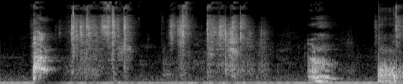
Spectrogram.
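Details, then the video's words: Puppy playing outdoors on green grass, giving a few short, sharp barks spaced irregularly over four seconds, with a steady low hum underneath. "Adorable puppy playing on the green grass - Dog Barking Sounds - Dog sound"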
